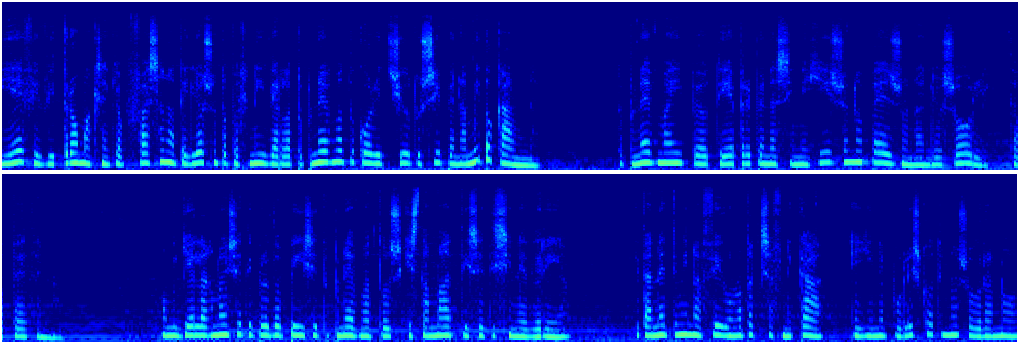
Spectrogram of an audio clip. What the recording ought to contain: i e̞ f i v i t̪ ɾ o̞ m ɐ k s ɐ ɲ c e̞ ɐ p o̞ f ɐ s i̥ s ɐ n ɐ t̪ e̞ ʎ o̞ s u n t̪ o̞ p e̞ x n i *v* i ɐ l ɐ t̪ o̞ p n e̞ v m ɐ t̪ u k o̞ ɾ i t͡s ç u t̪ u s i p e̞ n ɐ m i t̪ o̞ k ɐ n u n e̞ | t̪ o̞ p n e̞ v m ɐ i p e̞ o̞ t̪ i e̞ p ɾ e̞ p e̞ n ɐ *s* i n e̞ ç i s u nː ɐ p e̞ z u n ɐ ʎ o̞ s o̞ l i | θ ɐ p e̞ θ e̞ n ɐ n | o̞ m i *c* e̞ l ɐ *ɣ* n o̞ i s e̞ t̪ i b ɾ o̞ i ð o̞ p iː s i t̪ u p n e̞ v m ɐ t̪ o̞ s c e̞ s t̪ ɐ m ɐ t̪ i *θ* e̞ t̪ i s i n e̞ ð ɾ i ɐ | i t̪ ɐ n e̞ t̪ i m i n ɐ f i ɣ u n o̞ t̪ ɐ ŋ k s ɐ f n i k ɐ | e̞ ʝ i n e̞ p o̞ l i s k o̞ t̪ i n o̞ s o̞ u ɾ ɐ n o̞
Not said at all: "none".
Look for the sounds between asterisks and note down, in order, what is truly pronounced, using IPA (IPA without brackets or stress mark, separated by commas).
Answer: ð, s, ɟ, ɣ, s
